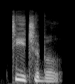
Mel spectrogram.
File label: "teachable", Indian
